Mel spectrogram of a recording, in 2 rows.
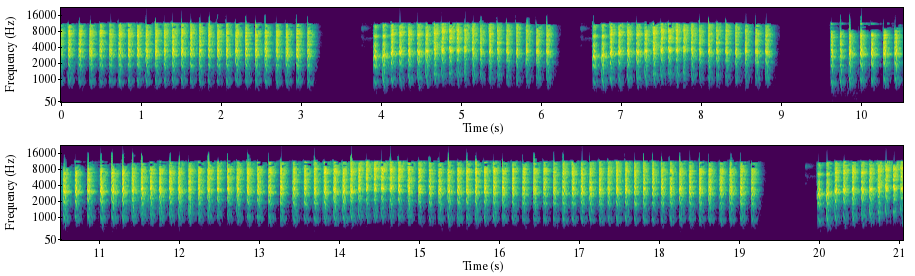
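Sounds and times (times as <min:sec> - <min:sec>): bird call chatter: 0:03.9 - 0:09.0, 0:09.6 - 0:19.4, 0:20.0 - 0:21.0.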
